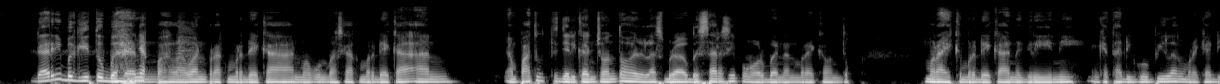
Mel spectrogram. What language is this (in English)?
Indonesian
